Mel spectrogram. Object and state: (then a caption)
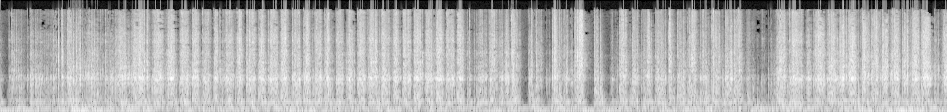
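Metal mesh microphone grille being scratched. The plastic fingers of a toy robot grabber hand, held on a large hollow metal mesh microphone head on a red body, scratch it aggressively throughout. The result is a dense, loud, continuous scraping roar, heavy in low rumble, with rapid strokes blurring together and only a few brief dips in the middle.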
